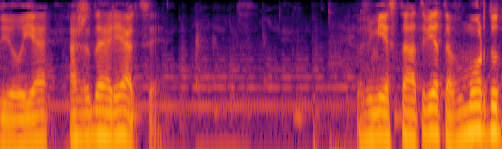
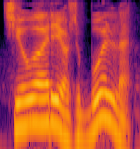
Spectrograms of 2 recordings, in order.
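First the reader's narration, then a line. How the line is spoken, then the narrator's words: Shouted reply. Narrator (Russian): крикнул в ответ долговец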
